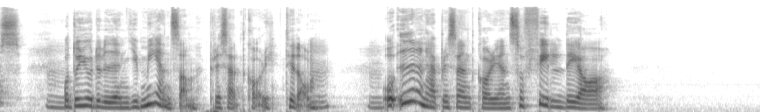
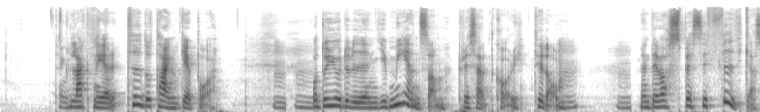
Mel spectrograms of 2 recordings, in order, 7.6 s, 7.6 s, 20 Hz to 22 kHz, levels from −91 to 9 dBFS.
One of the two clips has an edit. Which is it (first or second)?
second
